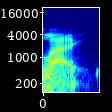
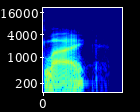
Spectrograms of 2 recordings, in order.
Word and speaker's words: Ely: And before I forget, my town on the map going back is named Lie, E-L-Y, just pronounced Lie, for Carlos's sake. So for our clan, E-L-Y.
